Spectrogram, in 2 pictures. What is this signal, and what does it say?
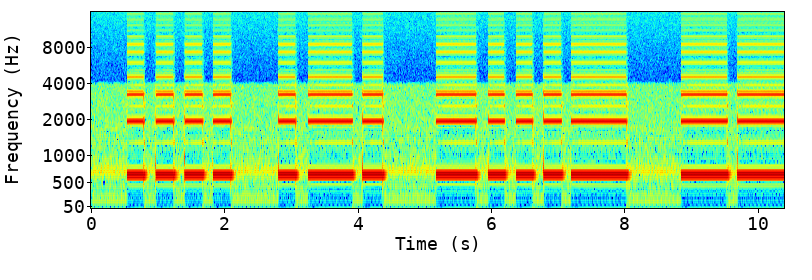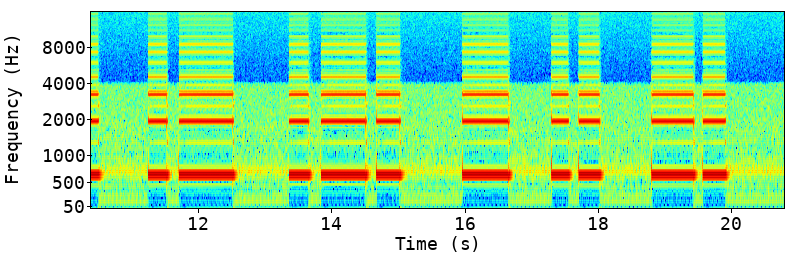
Morse code, heard as a keyed tone, about 6 wpm, 650 Hz, with noise. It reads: HR<BT>MARTIN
